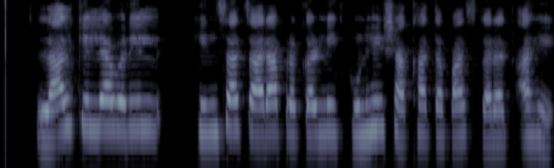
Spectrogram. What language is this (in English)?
Marathi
